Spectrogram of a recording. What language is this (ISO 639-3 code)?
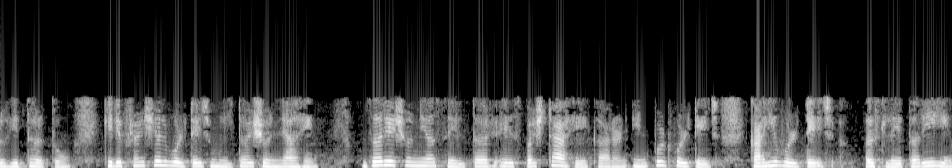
mar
